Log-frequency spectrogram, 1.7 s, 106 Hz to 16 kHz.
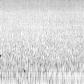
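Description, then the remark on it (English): Mine drainage water that flowed through abandoned mines gushes steadily from a well in a continuous, even rush with no pauses or voices, a broad hissing stream. It leaves a whitish-green residue on muddy, orange-tinted ground and runs 24 hours a day, 365 days a year. “leaving behind a whitish-green residue it picked up as it flowed through abandoned mines”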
